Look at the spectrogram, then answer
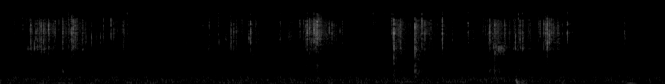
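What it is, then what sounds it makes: Dry soap bar. A small craft blade scores and scrapes the surface of a small, solid, rectangular bar of dry purple-and-white striped soap held in the hand, chipping off flakes. It makes quiet, bright, crisp scratching and crunching bursts in clusters separated by short pauses, with almost no low end and no ringing after each stroke.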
